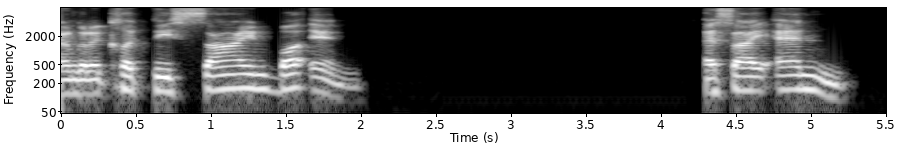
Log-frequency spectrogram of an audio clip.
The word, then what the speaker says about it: sine: All that means is that I'm going to click the sine button. S-I-N. I know it's spelled sin, but it's sine.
